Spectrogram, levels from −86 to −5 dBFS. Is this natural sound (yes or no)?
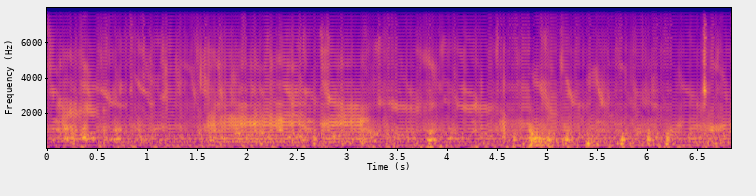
no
